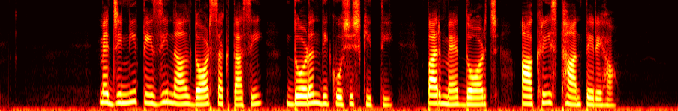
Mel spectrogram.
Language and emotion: Punjabi, sad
